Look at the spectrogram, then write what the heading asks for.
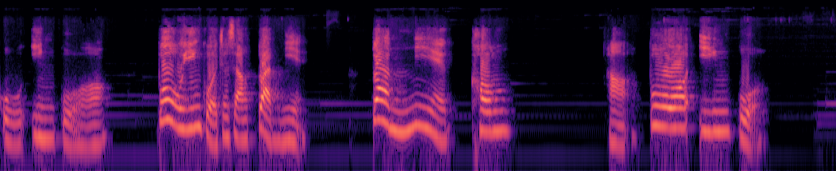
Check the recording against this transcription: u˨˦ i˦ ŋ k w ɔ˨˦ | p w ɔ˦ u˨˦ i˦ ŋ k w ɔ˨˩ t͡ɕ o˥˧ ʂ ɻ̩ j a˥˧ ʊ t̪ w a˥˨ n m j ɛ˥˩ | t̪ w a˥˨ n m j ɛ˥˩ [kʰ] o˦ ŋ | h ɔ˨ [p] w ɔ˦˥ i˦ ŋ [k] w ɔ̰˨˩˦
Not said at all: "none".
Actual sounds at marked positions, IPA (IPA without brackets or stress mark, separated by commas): kʰ, p, k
